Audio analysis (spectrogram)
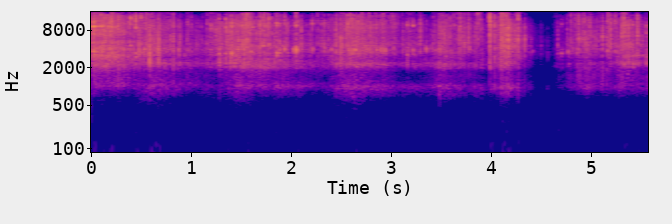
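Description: A long, hollow, painted wooden or bamboo rain stick is held near the ear and tilted, fingertips gripping the tube, as the pellets inside pour through it. A steady, bright, sandy hiss of trickling pellets fills the clip with almost no low end, falls nearly silent for a moment near the end, then resumes.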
